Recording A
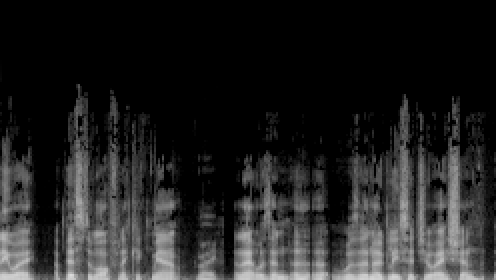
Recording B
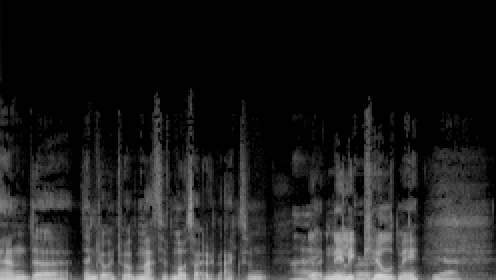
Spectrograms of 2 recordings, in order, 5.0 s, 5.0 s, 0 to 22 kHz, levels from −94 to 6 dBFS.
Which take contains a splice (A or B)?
A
